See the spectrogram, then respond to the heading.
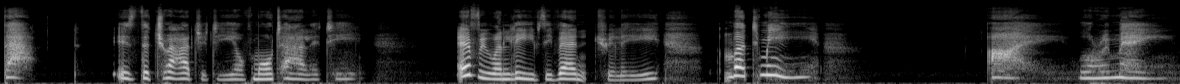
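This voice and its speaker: A British woman playing a possessive, lovesick vampire girlfriend in an intimate ASMR roleplay, speaking softly and breathily, often slipping into whispers, with a coaxing, lingering delivery. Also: high-pitched, expressive, slow, pauses often, no room sound. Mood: possessive devotion. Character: possessive, lovesick immortal vampire girlfriend, tender yet menacing.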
